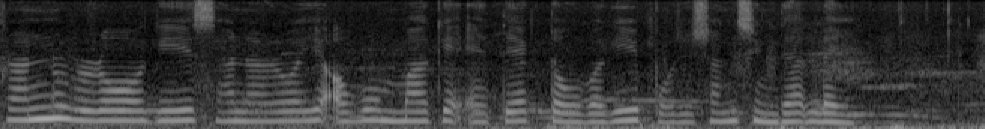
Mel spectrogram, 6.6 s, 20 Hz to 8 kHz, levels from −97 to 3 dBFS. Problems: background sounds at intervals, background conversations at intervals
